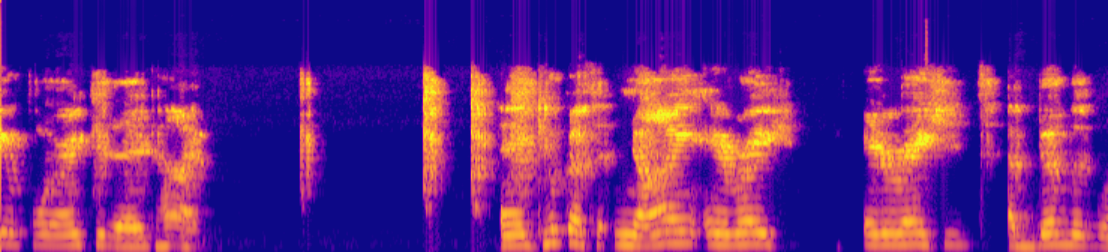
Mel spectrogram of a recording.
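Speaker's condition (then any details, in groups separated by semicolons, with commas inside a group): Cerebral palsy; mild speech impediment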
